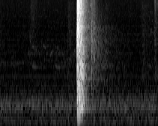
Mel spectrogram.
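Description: An air rifle fires with a sharp crack.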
